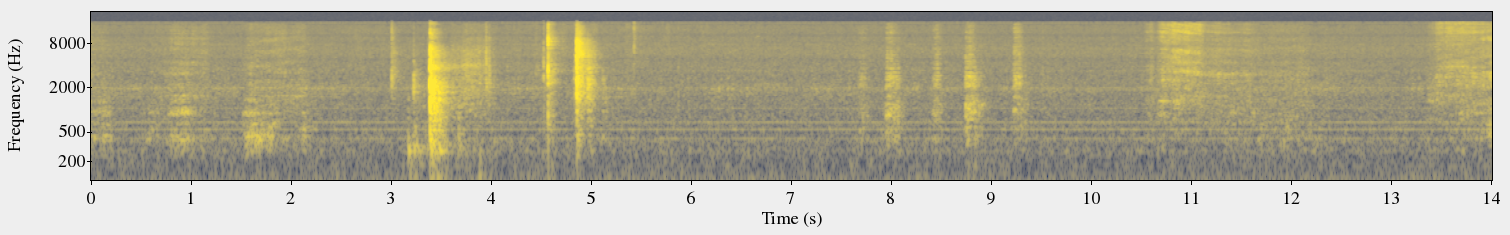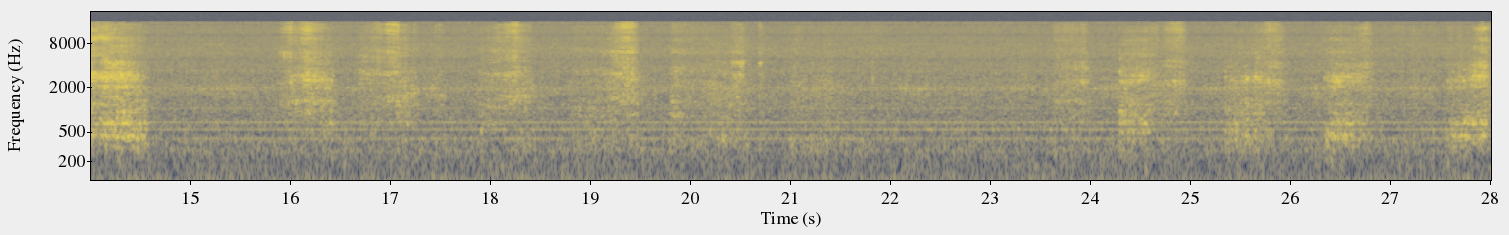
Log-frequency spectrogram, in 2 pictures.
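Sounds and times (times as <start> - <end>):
marker scratching on paper: 0.0 - 2.2, 7.6 - 9.4, 10.6 - 12.2, 13.4 - 14.6, 15.9 - 20.6, 23.6 - 26.9, 27.6 - 28.0.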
